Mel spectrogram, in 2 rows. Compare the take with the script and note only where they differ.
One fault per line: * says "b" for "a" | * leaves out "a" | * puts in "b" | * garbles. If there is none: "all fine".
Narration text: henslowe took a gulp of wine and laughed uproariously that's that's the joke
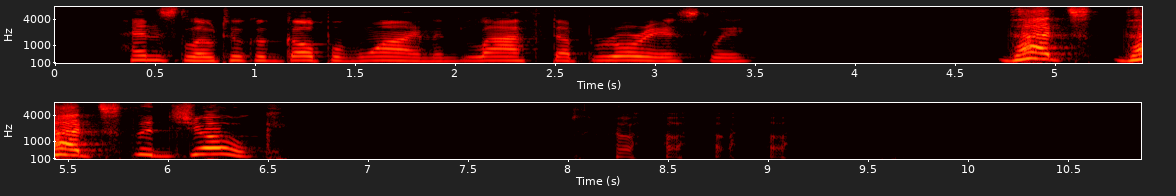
all fine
